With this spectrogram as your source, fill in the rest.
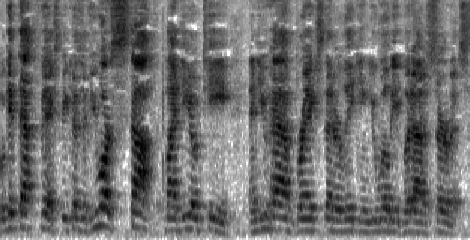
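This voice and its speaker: Amid noticeable background noise and audible room echo, a man talks fairly quickly at a fairly high pitch with fairly even intonation. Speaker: trucking company safety staff. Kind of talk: workplace safety briefing. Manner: loud.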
